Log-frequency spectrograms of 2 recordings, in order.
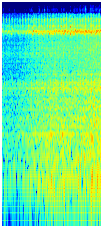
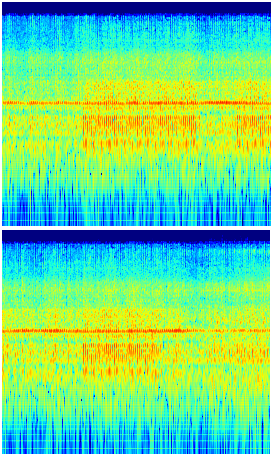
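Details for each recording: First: Petrol engine on some Kia/Hyundai at idle: light fast dry chatter from the fuel injectors (electromagnetic valves), normal and easily mistaken for lifters or timing chain. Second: Idling petrol engine with a quick, steady knock from a worn cam phaser, where worn vanes and stator chambers make the phaser start knocking.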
